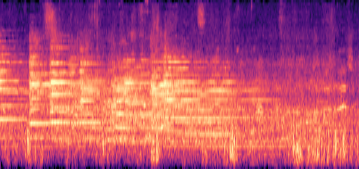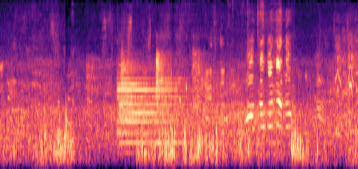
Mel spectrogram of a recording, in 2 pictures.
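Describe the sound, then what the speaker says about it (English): A large clock in Red Square, Moscow, chimes outdoors at sunset with loud, ringing bell tones that sound, fade, then ring again. A crowd murmurs in the background. "they're all gathering around this clock here, so I believe it might go chime for us very soon"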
